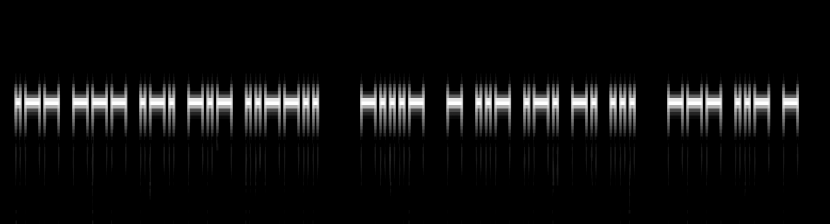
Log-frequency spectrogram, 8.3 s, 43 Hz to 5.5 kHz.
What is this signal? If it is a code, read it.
Morse code, heard as a keyed tone, about 25 wpm, 600 Hz. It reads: WORK? <BT> TURNS OUT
